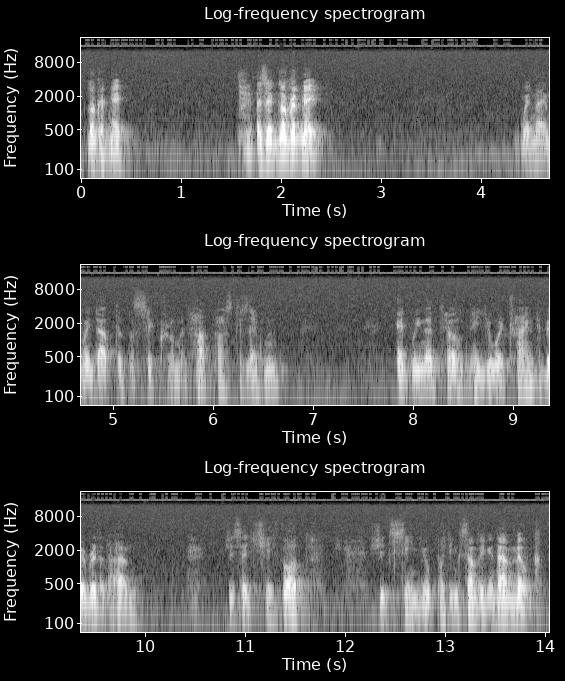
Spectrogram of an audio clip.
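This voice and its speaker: A weak, guilt-ridden British schoolmaster in a radio melodrama. His voice is very hoarse-edged and husky, and it swings widely in pitch as he grows defensive and accusing. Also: animated, moderate pace, long pauses, a little mellow, poor audio. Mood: grim, insistent. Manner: agitated, wounded, stammering under pressure. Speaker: radio drama actor. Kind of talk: melodramatic radio play acting.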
